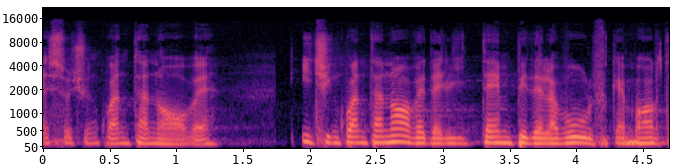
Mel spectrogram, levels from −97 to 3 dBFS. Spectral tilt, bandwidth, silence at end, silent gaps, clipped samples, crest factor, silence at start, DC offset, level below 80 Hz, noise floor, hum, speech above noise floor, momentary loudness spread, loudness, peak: -6.5 dB/octave; 13 kHz; 0 s; none; under 0.1%; 18 dB; 0 s; under 0.1%; -60 dBFS; -59 dBFS; none; 33 dB; 9 LU; -27 LUFS; -8 dBFS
